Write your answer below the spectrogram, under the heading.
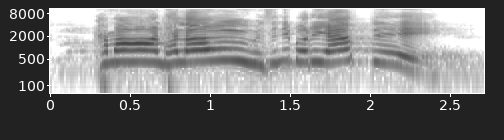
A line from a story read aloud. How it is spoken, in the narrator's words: you're going to shout with all your might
